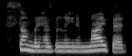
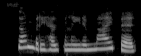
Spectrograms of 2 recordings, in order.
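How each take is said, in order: First: It is said in a deep, rough, gruff voice. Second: It is said in a medium-pitched, moderate voice.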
